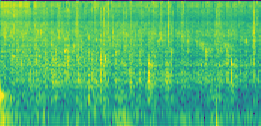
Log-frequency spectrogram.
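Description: Onions sizzling in hot oil in a pan for vegetable biryani, a dense continuous frying crackle with sharp spattering pops and occasional stirring clicks, close and alone.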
